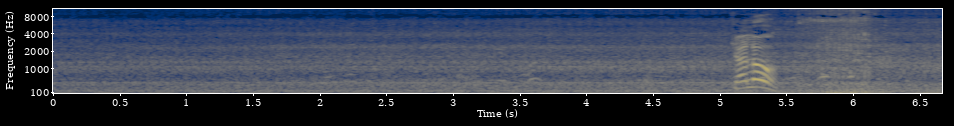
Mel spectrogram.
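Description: A Swraj 744 FE tractor engine runs at a steady idle-like rumble with a regular low throb, while a person speaks briefly near the end over a short louder burst.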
